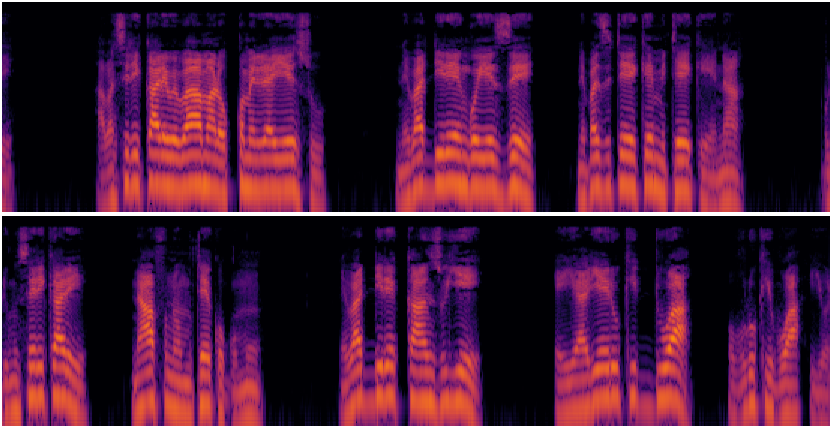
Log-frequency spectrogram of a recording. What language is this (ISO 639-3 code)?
lug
